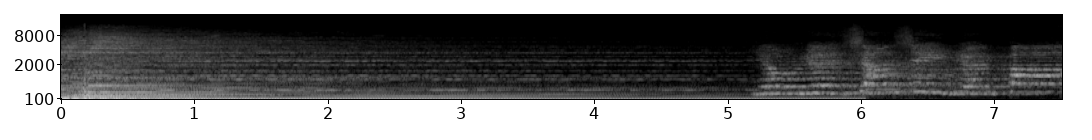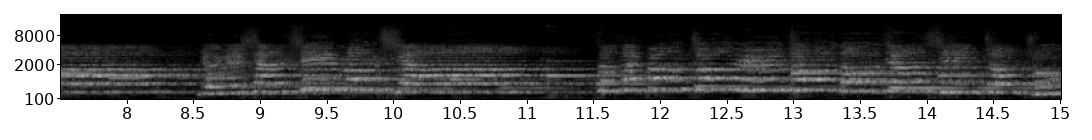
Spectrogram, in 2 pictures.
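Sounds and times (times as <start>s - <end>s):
instrumental backing: 0.0s - 5.2s.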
